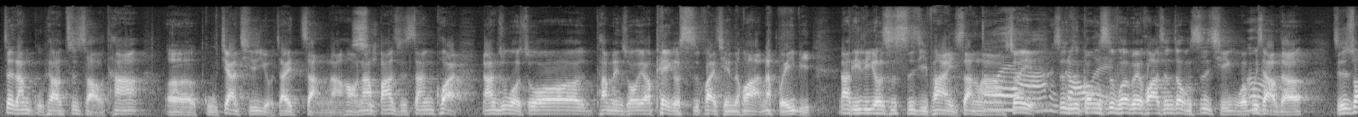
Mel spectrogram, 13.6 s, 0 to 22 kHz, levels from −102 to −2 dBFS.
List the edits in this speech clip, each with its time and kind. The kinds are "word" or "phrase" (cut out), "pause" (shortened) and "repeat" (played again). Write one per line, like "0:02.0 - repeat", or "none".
0:08.5 - word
